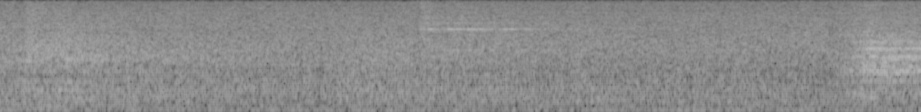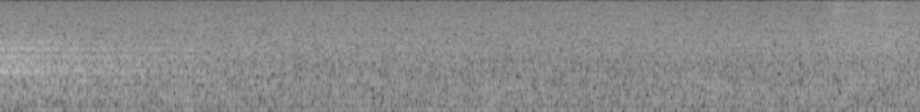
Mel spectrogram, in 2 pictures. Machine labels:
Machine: fan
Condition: normal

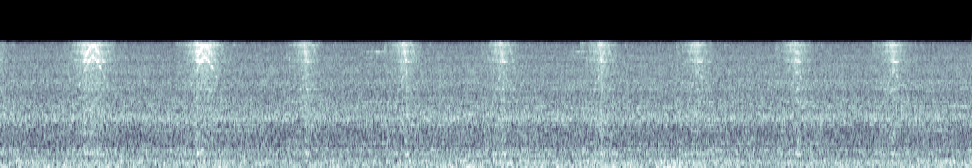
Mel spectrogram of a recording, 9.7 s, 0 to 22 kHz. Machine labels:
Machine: slide rail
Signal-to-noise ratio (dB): -6 dB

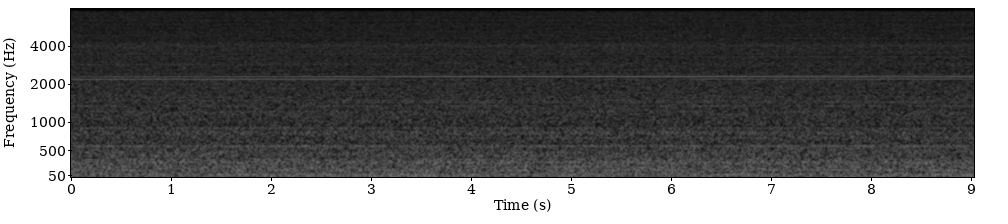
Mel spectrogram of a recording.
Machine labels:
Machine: pump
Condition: normal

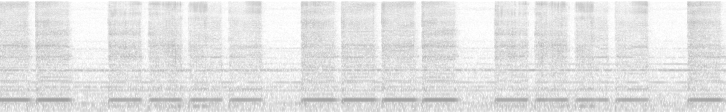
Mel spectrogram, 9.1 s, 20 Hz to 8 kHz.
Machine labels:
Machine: slide rail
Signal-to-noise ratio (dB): 6 dB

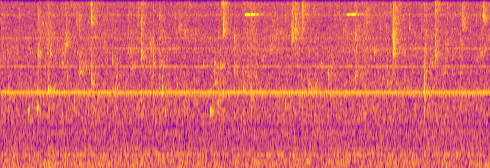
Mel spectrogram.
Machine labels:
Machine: pump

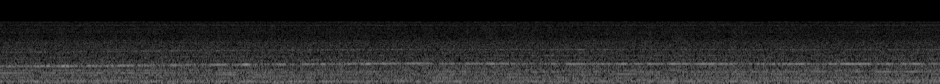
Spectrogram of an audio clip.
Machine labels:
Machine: fan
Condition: normal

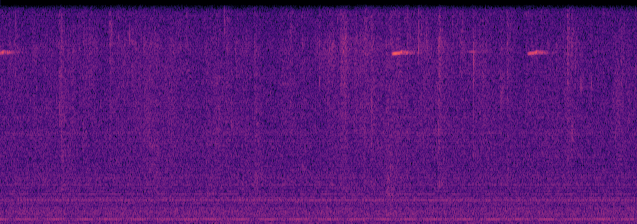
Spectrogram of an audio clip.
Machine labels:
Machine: pump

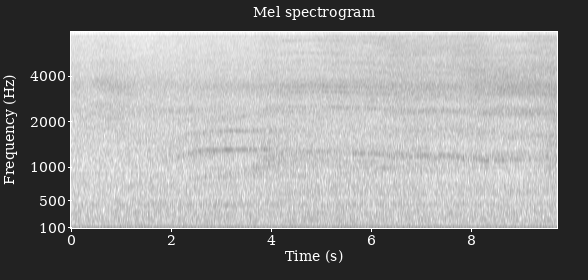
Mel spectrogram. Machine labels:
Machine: fan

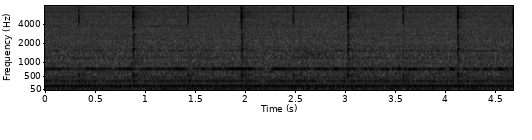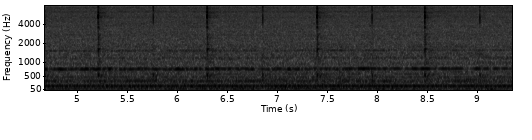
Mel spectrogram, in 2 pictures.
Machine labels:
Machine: valve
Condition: normal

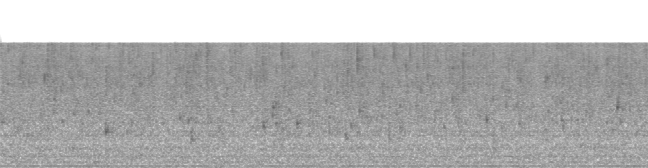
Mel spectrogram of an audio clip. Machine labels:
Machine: pump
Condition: normal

